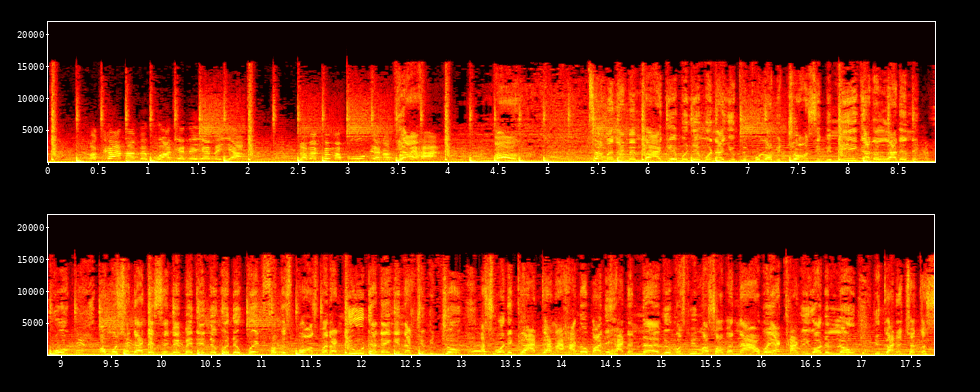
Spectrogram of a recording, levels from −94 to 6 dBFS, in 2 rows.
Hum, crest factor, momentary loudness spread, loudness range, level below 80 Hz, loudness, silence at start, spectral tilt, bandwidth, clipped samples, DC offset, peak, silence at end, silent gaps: none; 12 dB; 4 LU; 2 LU; -16 dBFS; -13 LUFS; 0 s; -4.5 dB/octave; 16.5 kHz; under 0.1%; 0.1%; 0 dBFS; 0 s; none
